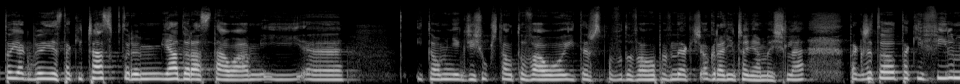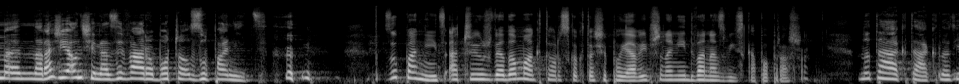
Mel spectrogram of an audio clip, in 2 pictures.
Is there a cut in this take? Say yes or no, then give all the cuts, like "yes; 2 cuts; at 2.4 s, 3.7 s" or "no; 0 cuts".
no; 0 cuts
